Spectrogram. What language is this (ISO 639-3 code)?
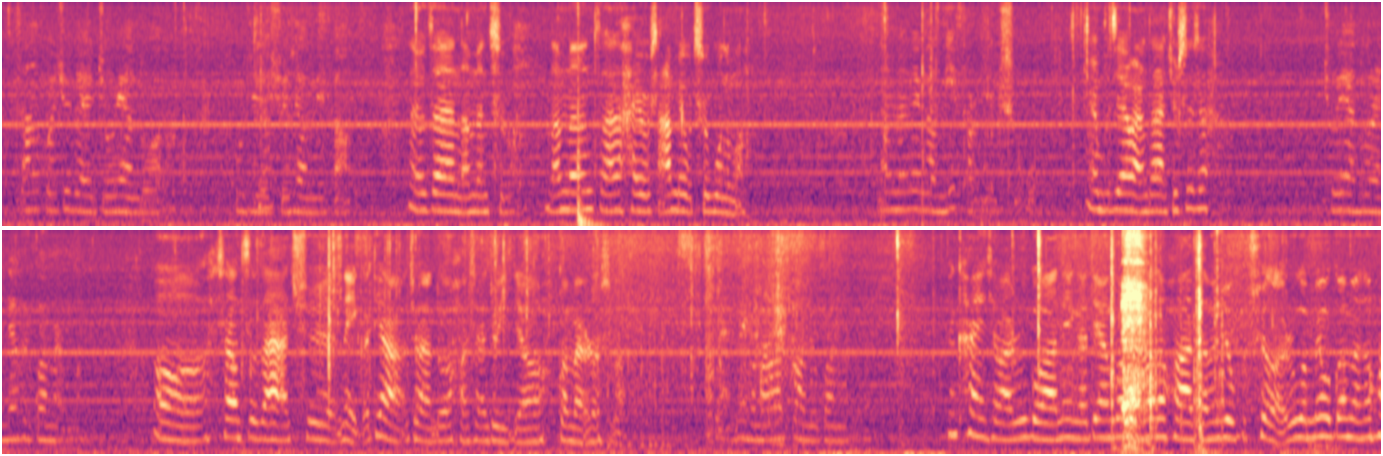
zho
